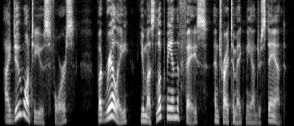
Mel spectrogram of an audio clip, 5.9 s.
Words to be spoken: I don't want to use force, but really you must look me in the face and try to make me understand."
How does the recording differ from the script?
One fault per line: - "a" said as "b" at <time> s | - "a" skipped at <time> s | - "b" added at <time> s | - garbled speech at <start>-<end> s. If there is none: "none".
- "don't" said as "do" at 0.2 s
